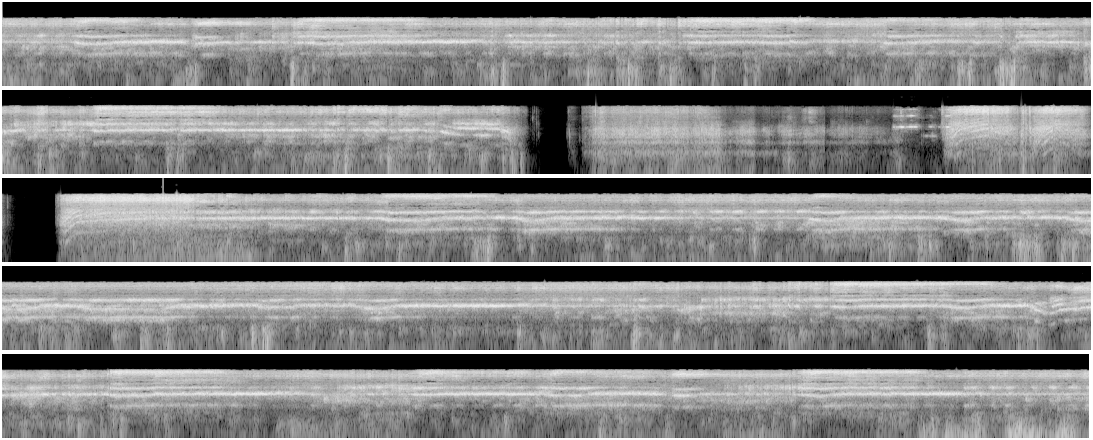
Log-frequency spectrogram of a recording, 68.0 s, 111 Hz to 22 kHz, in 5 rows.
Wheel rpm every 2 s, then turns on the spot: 230, 220, 230, 230, 230, 230, 230, 230, 240, 190, 20, 20, 40, 50, 200, 230, 230, 230, 230, 230, 220, 220, 230, 230, 230, 230, 220, 220, 230, 230, 230, 230, 230, 230.
20-24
